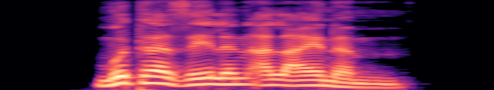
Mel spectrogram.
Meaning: strong dative masculine/neuter singular of mutterseelenallein
- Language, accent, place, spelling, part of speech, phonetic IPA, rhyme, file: German, Germany, Berlin, mutterseelenalleinem, adjective, [ˌmʊtɐzeːlənʔaˈlaɪ̯nəm], -aɪ̯nəm, De-mutterseelenalleinem.ogg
